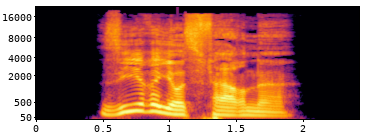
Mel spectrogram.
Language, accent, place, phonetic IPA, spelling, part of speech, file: German, Germany, Berlin, [ˈziːʁiʊsˌfɛʁnə], siriusferne, adjective, De-siriusferne.ogg
- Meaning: inflection of siriusfern: 1. strong/mixed nominative/accusative feminine singular 2. strong nominative/accusative plural 3. weak nominative all-gender singular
